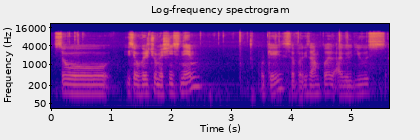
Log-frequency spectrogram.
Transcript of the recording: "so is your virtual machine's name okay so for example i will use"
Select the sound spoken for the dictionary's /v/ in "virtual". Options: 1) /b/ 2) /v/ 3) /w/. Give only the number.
2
